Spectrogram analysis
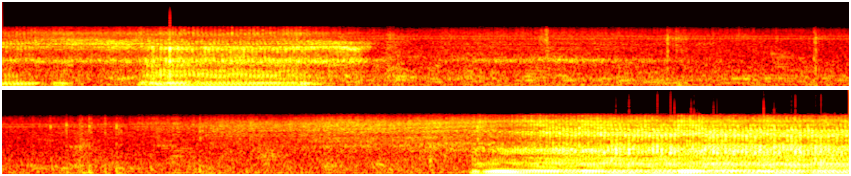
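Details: Two loud, rumbling, low-pitched snores with a quiet pause between them from a sleeping Saint Bernard dog: ordinary snoring.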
